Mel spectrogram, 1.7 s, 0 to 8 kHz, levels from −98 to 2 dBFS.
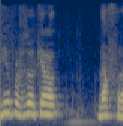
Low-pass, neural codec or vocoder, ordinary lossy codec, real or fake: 7.2 kHz; none; none; real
